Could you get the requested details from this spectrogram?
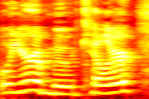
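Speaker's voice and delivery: ordinary talk, nothing marked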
